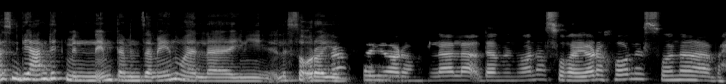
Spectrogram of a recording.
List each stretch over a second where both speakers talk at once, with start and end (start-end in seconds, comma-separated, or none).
none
